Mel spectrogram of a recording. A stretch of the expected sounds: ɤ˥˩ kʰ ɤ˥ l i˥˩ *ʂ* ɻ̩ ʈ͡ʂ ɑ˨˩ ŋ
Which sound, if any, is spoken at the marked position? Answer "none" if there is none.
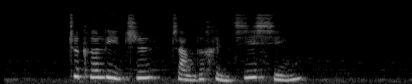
ʈ͡ʂ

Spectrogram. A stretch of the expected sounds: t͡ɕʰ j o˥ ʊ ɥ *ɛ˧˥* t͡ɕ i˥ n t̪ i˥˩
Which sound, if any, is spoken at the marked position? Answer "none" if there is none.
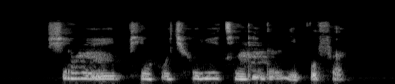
ɛ˥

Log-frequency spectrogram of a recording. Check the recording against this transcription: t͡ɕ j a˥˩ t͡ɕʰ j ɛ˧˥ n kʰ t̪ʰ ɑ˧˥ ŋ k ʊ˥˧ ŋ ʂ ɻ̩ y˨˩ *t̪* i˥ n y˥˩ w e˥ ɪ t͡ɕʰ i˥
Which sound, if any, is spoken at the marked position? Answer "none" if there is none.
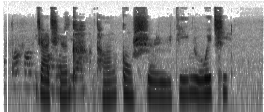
t̪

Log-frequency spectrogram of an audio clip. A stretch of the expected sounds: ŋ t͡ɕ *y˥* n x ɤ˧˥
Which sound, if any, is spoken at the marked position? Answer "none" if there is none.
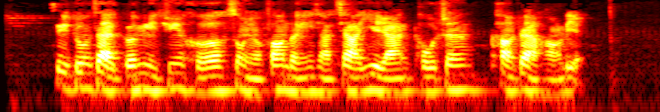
y˥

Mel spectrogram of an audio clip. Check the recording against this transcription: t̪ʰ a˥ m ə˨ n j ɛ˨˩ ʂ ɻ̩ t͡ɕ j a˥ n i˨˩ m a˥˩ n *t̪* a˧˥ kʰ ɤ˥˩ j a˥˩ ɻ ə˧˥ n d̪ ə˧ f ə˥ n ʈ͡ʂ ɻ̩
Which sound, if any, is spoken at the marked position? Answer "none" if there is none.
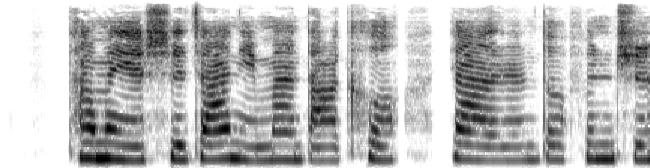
t̪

